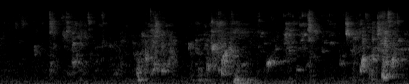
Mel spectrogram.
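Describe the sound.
Water sloshes and splashes in a bathtub as a child is bathed, with soft irregular swishes and drips rising and falling quietly, no talking.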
